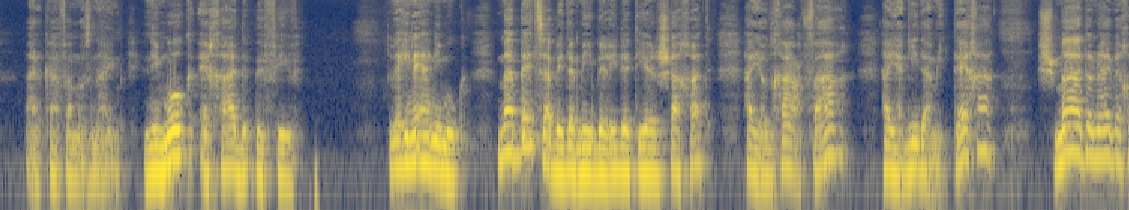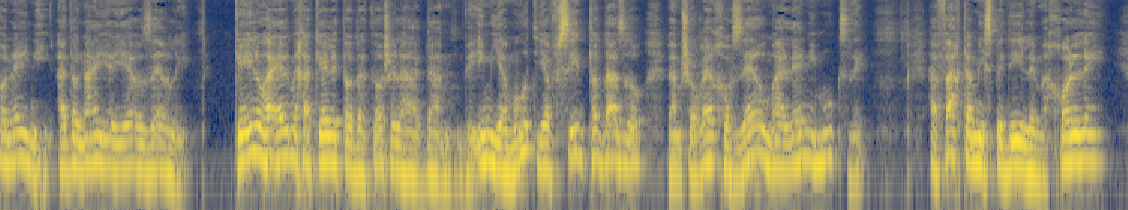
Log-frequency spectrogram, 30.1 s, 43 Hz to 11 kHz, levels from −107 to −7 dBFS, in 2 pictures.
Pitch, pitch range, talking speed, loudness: 130 Hz, 115-155 Hz, 90 wpm, -19 LUFS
